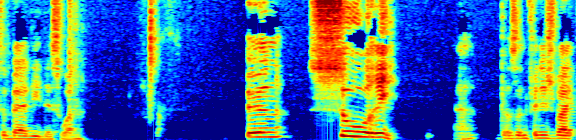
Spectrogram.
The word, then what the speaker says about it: souris: Une souris. Doesn't finish by E, but it's une. Une souris. We don't pronounce the S. And the I is a E in French.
